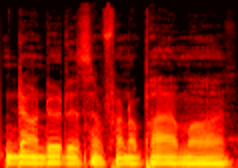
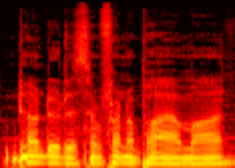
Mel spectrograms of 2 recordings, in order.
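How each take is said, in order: Both takes have the same delivery.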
